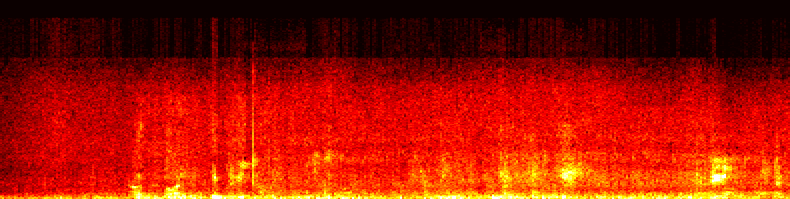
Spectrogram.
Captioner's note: wind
